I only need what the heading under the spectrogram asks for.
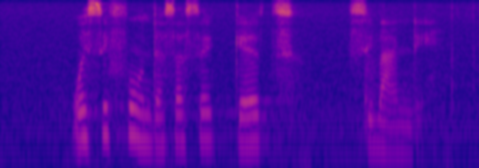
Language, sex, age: Zulu, female, 24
